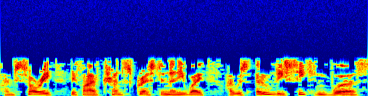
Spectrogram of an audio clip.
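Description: A man's voice: mid-range voice, expressive, fast, husky, phone-quality sound. A man voicing a small, shy, oddly formal male servant with a precise English accent. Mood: earnest. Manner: precise, elaborate, polite phrasing.

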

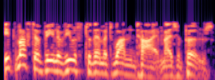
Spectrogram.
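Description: A genteel vampire father, as a man plays him, soothing and parental with a hint of suppressed annoyance. His voice is husky and lively, recorded close and dry with a tinny, narrow band. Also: medium pitch, brisk, no room sound. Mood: placating, dry. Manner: parental, soothing, with repressed irritation. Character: conciliatory, patient aristocratic vampire father.

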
